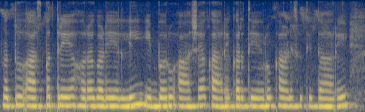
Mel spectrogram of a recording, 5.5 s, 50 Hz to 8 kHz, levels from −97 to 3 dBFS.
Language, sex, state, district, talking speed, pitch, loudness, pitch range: Kannada, female, Karnataka, Bidar, 75 wpm, 215 Hz, -13 LUFS, 210-225 Hz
